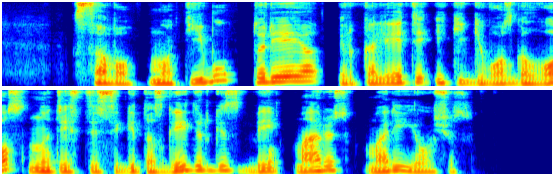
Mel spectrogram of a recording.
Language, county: Lithuanian, Vilnius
